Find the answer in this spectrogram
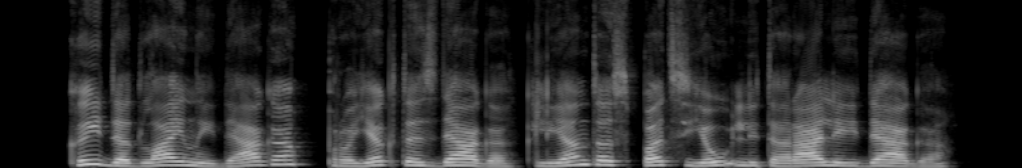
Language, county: Lithuanian, Vilnius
